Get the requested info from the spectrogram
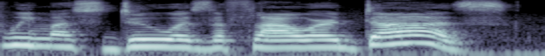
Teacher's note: we don't stress does does becomes weak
